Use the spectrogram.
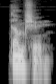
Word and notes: gumshoe: Australian English

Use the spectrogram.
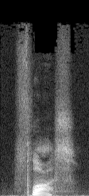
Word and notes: floss: American English

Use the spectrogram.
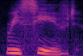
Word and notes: received: American English

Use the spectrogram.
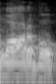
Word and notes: laudable: American English

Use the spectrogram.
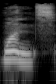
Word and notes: once: American English

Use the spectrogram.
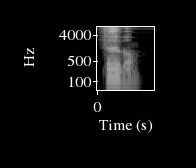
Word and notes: verbal: Australian English

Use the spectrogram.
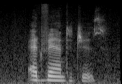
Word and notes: advantages: American English

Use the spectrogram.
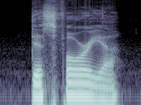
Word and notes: dysphoria: American English

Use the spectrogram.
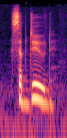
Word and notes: subdued: American English

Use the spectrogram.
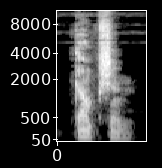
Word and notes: gumption: Australian English

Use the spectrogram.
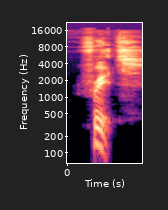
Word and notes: fritz: Australian English

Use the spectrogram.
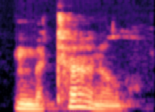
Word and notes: maternal: British English

